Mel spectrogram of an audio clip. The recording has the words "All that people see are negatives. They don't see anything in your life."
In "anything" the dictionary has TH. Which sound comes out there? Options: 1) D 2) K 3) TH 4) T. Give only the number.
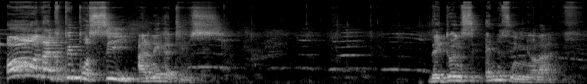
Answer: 3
